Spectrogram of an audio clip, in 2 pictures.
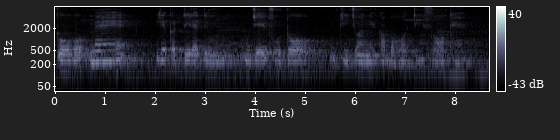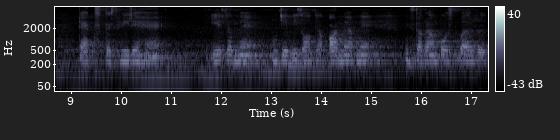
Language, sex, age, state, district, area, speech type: Hindi, female, 30-45, Rajasthan, Jodhpur, urban, spontaneous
